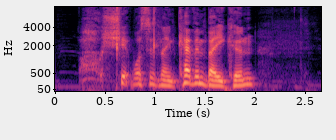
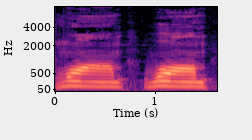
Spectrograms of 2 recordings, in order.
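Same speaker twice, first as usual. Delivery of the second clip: drawn-out "wham" like an alarm; imitated warning buzzer; 3 semitones lower, 5 dB louder than usual. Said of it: "gives him that warning".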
